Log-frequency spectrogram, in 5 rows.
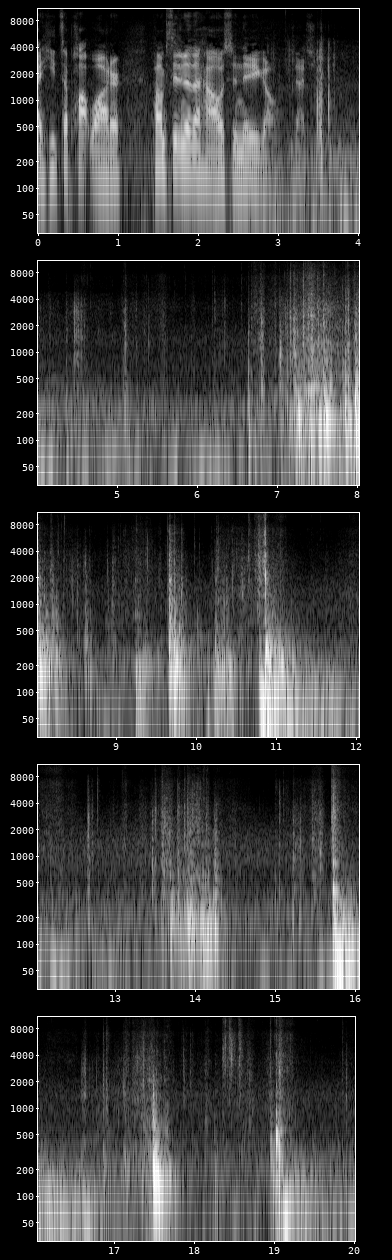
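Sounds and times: wooden logs thunking: 0:06.6 - 0:14.5, 0:15.1 - 0:20.0.

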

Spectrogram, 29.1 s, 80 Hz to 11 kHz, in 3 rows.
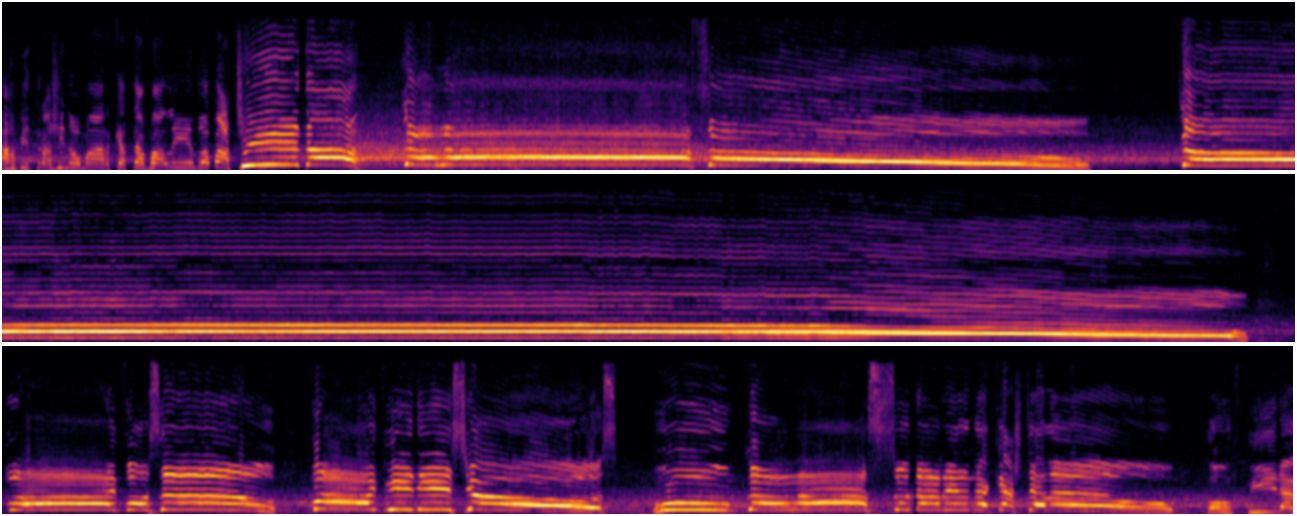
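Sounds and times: commentator shouting goal cry: 0:00.0 - 0:08.2, 0:08.8 - 0:29.0.

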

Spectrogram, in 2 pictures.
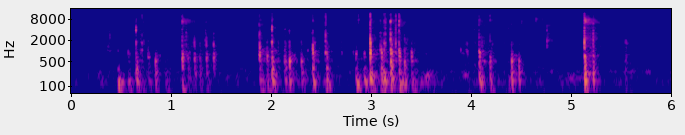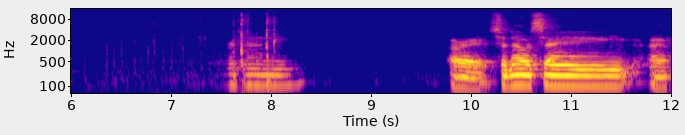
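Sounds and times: keyboard typing clicks: 0:00.4 - 0:05.4, 0:06.3 - 0:08.2.

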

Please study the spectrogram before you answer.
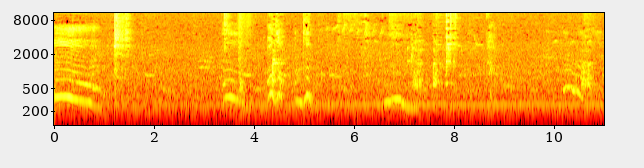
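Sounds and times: metal bowl clinking on concrete: 0:07.0 - 0:08.2.

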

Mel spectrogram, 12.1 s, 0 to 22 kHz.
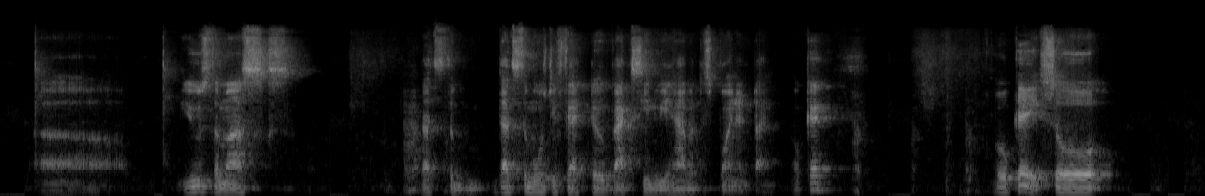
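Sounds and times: faint room noise: 0:00.0 - 0:12.0
man speaking: 0:00.4 - 0:03.0, 0:04.1 - 0:08.6, 0:09.9 - 0:11.2.

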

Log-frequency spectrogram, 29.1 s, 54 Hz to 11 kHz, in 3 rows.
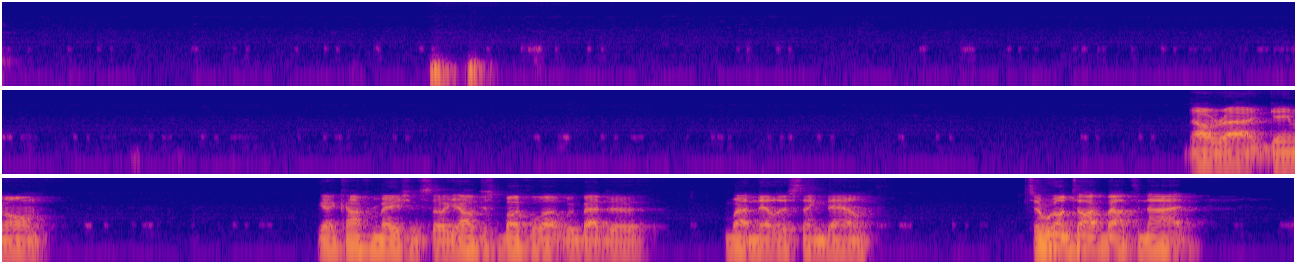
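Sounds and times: faint ticks: 0:00.0 - 0:13.0, 0:13.6 - 0:17.0, 0:17.7 - 0:18.6, 0:19.8 - 0:21.6, 0:24.3 - 0:24.8, 0:25.9 - 0:27.2
faint low hum: 0:00.0 - 0:29.0
low double thump: 0:03.2 - 0:03.7.

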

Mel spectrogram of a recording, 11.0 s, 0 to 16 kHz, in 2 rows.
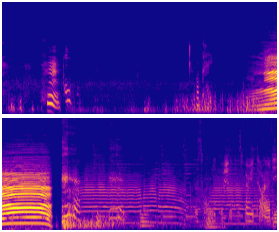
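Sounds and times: cow mooing: 0:04.9 - 0:06.5
music with held notes: 0:07.5 - 0:11.0.

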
